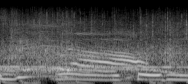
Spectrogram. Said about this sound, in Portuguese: Assim, elas merecem é. mesmo todos os aplausos.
